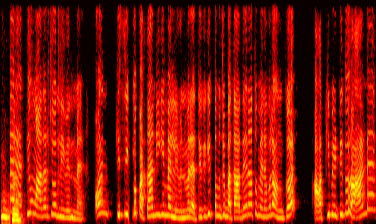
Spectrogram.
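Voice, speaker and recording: High-pitched, foul-mouthed young woman. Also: background noise. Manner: fast, profane, animated storytelling. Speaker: stranger on a video chat. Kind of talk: casual storytelling on a video chat. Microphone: video call.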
